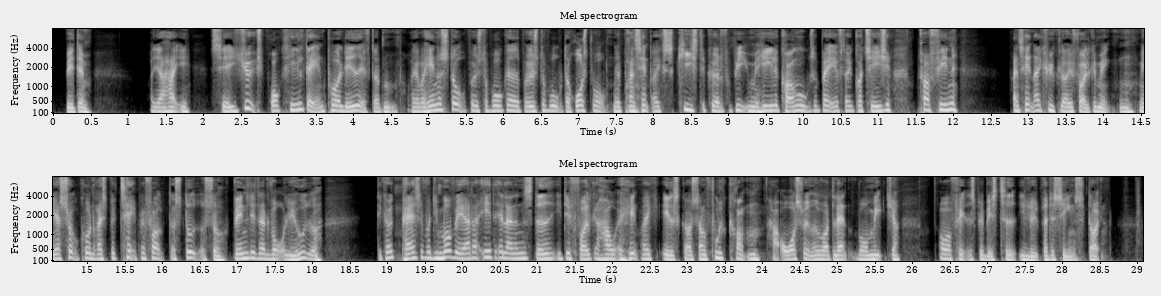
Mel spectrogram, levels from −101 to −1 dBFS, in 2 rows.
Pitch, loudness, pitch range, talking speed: 160 Hz, -20 LUFS, 145-180 Hz, 200 wpm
